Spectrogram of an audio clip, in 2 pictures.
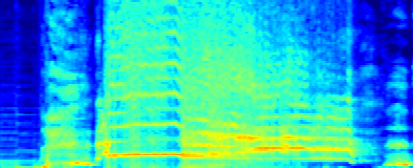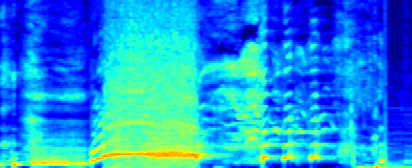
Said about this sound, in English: Sonata, put in that famous … scream. Yeah, and if you don't know which one, I'll help you find it, Sonata.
